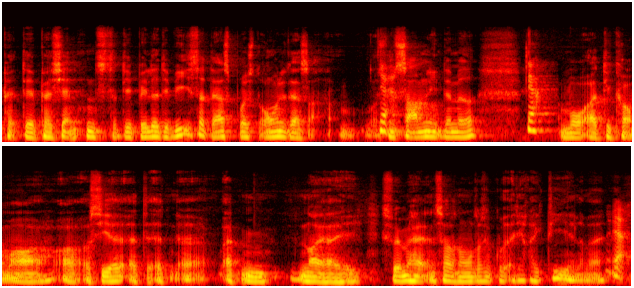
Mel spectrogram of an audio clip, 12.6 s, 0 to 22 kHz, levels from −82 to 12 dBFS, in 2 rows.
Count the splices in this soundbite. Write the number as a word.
one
